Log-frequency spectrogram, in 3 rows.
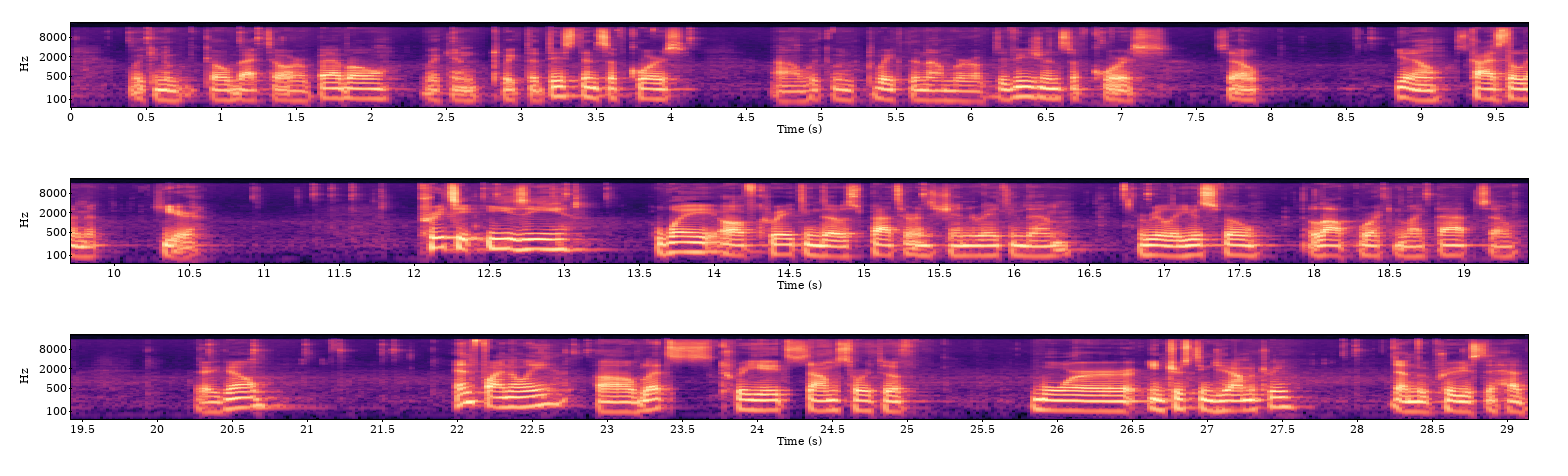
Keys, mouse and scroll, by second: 17.1 typing.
